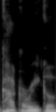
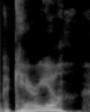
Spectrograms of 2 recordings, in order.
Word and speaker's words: Kakariko: liked uh you know going around kakariko village when i used to call cacario when i was uh a little kid uh because i didn't know how to pronounce it um but i really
